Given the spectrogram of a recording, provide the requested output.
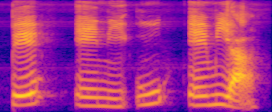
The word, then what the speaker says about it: PNUMA: O P é mudo, então PNUMA, que é, então, o Programa das Nações Unidas para o Meio Ambiente.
